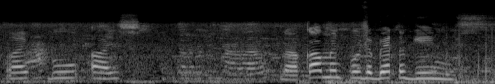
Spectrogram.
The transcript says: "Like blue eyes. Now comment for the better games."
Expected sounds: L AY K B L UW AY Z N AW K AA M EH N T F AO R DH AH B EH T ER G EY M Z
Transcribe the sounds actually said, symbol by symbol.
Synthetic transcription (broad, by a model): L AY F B UW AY S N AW K AA M EH N T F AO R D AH B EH T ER G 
